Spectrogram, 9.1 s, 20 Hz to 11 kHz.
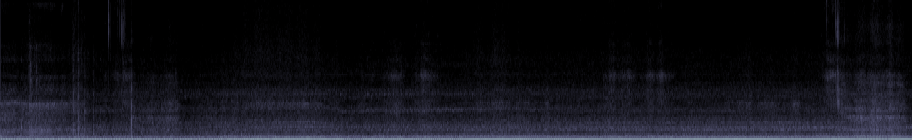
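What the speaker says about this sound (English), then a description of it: "I'll give you a quick rev, let you hear it" A 2025 Kawasaki Z900 motorcycle idles nearby, then its engine revs up and settles back down, with a brief second blip near the end, all without any talking.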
